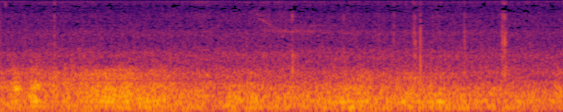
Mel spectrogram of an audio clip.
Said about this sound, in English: It's still raining, but I'm not really concerned with this level of rain.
